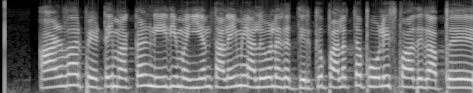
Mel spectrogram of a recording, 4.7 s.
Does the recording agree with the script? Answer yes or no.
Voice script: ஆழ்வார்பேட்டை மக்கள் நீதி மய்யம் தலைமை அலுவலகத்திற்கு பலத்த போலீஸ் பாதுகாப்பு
yes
